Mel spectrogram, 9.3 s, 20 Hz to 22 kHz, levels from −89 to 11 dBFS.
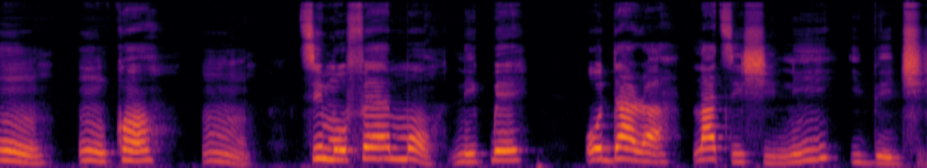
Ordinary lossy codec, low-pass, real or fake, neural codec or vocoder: none; none; fake; vocoder, 48 kHz, 128 mel bands, Vocos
